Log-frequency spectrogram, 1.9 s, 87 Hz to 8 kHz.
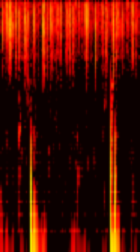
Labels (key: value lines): label: biophony, double pulse
recorder: SoundTrap 300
